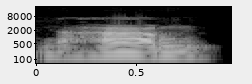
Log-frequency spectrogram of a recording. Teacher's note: Noon comes from the tip of the tongue and what lies opposite this region from the gum of the two front top incisors and slightly forward on the gums than the letter raw.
